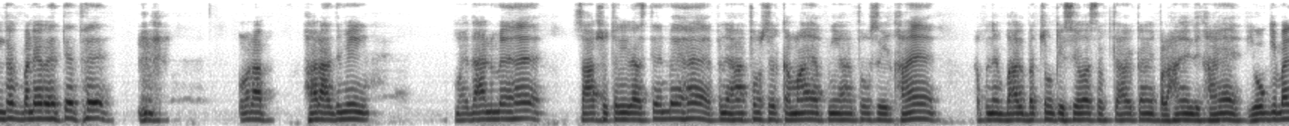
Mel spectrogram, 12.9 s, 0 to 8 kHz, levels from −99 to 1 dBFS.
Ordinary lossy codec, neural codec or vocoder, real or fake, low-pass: none; autoencoder, 48 kHz, 32 numbers a frame, DAC-VAE, trained on Japanese speech; fake; 7.2 kHz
